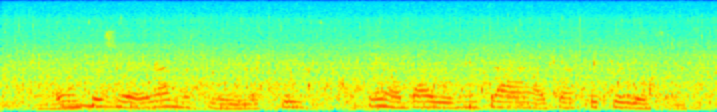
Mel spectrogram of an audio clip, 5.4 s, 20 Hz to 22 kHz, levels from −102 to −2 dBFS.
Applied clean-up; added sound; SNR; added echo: none; Stream; 1 dB; none.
